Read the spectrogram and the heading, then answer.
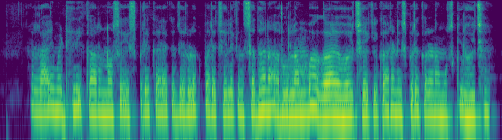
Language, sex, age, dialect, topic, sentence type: Maithili, male, 25-30, Angika, agriculture, question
